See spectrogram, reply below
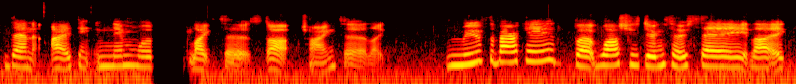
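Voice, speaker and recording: A woman's voice: medium pitch, expressive, takes it slowly, dull audio. A woman playing a tabletop game, hesitant with many fillers. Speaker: player.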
